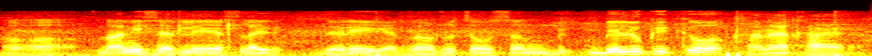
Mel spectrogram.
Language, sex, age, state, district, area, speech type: Nepali, male, 45-60, West Bengal, Jalpaiguri, urban, spontaneous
